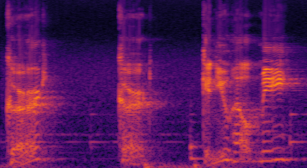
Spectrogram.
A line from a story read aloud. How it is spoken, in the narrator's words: Her voice wavered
